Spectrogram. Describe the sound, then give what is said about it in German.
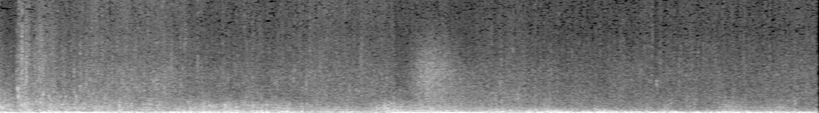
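A thunderstorm with steady, heavy rain hissing and pattering throughout, thunder rumbling low underneath and a brighter crack of thunder swelling near the middle before the downpour carries on, no voices. “Das ist Gewitter, glaube ich.”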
